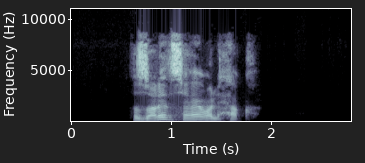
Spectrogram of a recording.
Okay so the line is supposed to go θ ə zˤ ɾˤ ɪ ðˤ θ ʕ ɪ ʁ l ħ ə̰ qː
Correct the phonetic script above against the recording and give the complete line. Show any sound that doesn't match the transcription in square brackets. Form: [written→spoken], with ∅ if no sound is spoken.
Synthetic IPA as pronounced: θ ə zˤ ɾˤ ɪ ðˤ [θ→s] ʕ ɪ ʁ l ħ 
